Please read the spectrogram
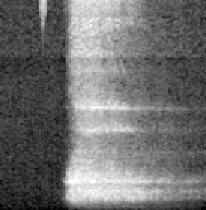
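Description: A woman's deep breath let out as a sigh. It starts suddenly a little over half a second in and fades away over about a second.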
